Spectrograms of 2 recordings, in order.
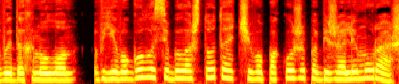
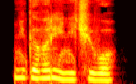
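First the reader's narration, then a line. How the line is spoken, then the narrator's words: Whisper. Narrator (Russian): прошептала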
